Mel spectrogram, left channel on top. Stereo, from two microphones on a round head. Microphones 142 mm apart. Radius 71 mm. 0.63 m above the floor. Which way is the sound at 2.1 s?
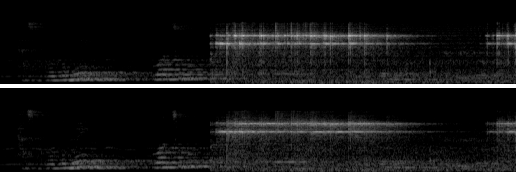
55° left (ahead or behind).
